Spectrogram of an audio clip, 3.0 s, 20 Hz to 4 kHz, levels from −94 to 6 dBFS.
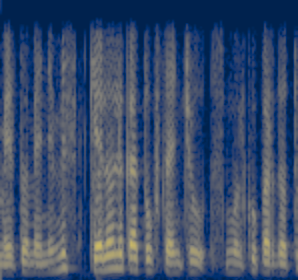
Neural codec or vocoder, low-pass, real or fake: none; 3.6 kHz; real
